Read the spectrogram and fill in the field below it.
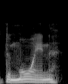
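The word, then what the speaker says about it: Des Moines: of America yeah well our capital is De Moine there yeah there are a few s that weren't pronounced yep yeah this is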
